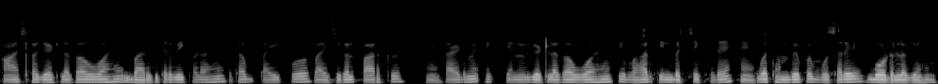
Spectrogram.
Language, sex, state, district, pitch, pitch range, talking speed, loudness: Hindi, male, Jharkhand, Jamtara, 115 Hz, 110-120 Hz, 230 wpm, -27 LUFS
